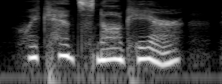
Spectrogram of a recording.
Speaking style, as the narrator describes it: said, panting faintly

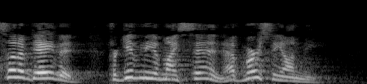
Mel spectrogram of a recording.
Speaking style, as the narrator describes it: he couldn't control himself and he again shouted out

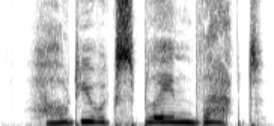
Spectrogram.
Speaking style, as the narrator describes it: Duskellen said softly

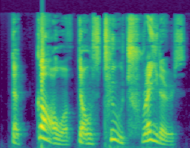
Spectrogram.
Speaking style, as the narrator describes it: he said angrily

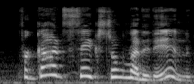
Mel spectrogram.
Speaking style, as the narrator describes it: cried the old man, trembling

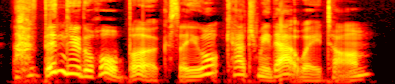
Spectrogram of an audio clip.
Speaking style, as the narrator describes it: saying, as she looked up with a laugh

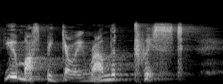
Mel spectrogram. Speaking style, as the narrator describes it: his mother hissed

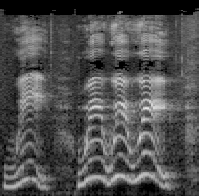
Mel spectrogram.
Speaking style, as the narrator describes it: He yelled at the screen

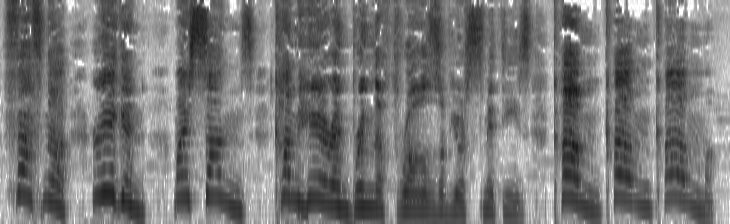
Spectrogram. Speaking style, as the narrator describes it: he shrieked out

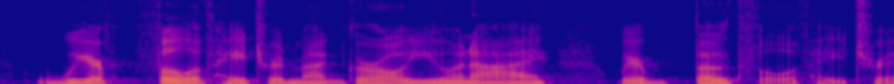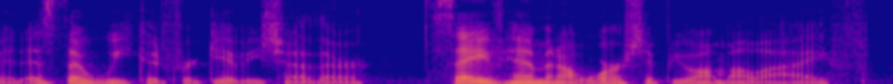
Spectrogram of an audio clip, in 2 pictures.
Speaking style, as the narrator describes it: Grushenka, pausing for an instant in a vindictive, venomous voice, answered

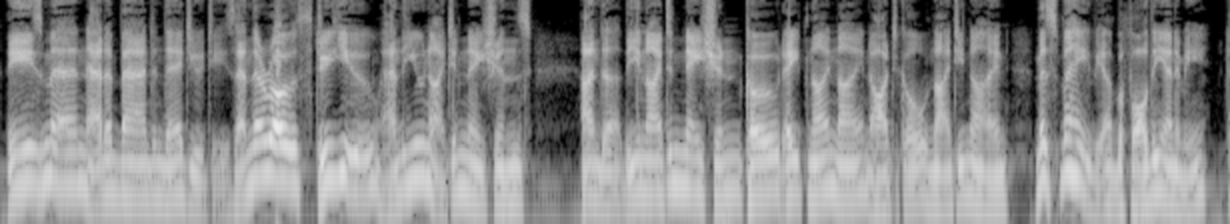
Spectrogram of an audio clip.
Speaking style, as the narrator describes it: Tavar spoke in a solemn voice

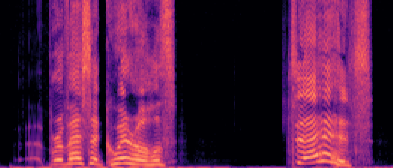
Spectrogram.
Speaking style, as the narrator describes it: wailed Harry Potter

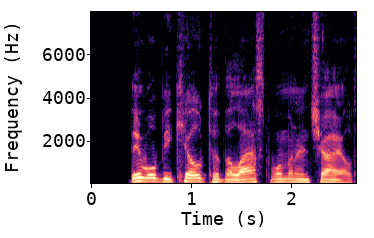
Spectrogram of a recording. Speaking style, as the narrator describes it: he replied

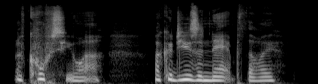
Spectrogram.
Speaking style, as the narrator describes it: sighed

